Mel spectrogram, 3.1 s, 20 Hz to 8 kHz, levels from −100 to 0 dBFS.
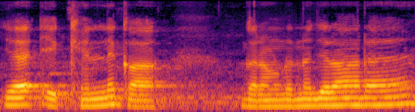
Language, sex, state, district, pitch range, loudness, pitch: Hindi, male, Uttar Pradesh, Saharanpur, 125-150 Hz, -17 LUFS, 135 Hz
